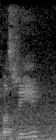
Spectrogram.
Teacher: بصیر کی صاد کو موٹا اور آخر میں بصیرن سے را کو ساکن کر دیں گے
